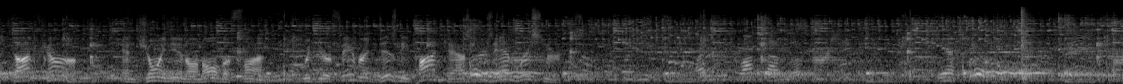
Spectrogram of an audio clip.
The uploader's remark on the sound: Live from Disneyland.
